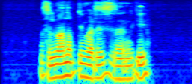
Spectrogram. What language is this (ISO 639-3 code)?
urd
